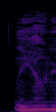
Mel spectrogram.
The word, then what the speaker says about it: Lyon: Lyon is pronounced almost like lion, but it's not. It's with a Y.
